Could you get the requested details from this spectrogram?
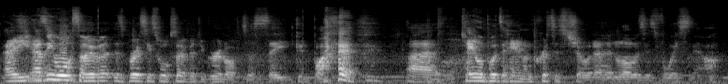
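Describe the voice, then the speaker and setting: A man's voice: mid-range voice, lively intonation, a little fast, crowd noise. A young man running a tabletop game as game master, casual and laughing often, with lots of fillers. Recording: distant mic with background music.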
